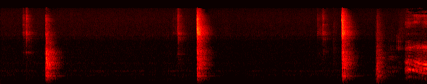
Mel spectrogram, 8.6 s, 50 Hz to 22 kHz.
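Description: Harrows Dave Chisnall 23 g darts, black and gold coated, thrown one after another into a bristle dartboard. Each lands with a sharp thud, about three seconds apart, and each thud follows a faint sound a moment earlier. A softer knock comes just after the third.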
